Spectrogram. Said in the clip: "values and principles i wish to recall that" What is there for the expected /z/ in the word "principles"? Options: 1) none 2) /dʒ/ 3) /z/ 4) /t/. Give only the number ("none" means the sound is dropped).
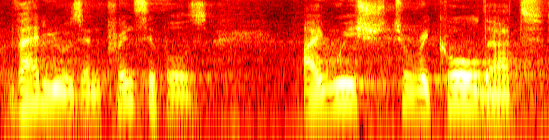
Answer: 3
